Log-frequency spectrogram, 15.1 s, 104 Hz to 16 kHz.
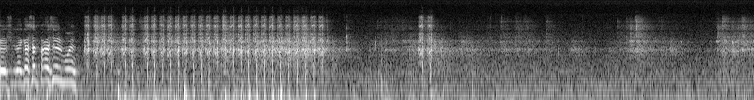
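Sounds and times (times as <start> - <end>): airsoft gun firing: 1.7 - 6.6, 8.3 - 8.9.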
